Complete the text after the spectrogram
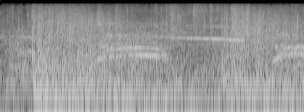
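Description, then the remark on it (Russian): A loud explosion in a wartime trench hits with a deep, rumbling blast wave that rolls on for a couple of seconds, while high whistling tones glide overhead through the roar. “Взрывная волна сбивает спирта с ног.”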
